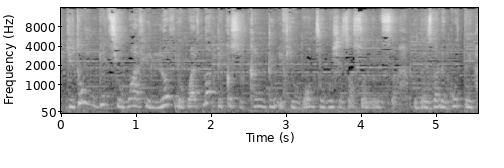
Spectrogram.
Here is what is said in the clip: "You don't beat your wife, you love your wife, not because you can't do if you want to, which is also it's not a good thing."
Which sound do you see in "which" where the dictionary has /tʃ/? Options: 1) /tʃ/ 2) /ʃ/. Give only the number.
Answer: 2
